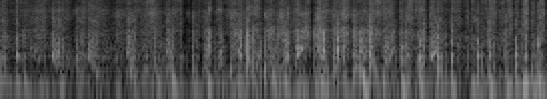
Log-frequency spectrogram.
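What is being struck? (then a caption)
Synthetic nylon fabric bag. Fingertips scratch, rub and handle a soft, hollow black nylon fabric bag held close to the mic. The sound is a dense, irregular stream of scratchy rustles and soft low thumps, weighted toward the bass with little high brightness, building slightly louder toward the end.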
